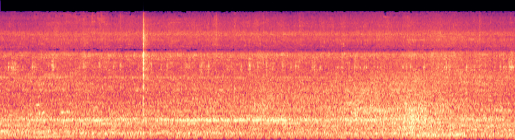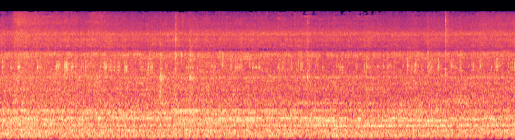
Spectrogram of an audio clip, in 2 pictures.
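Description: JYR drum coffee roaster running, a steady rushing noise from the machine, with one sharp click about three seconds in.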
